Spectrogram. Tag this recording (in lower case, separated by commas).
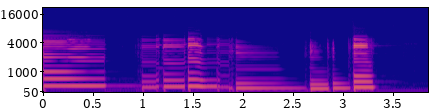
musical instrument, music, plucked string instrument, guitar, electric guitar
